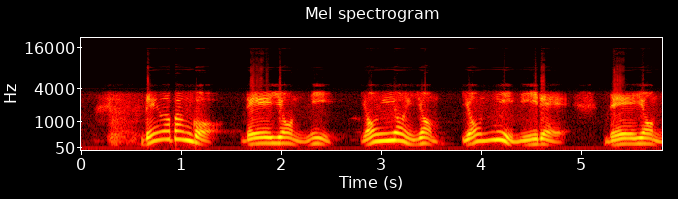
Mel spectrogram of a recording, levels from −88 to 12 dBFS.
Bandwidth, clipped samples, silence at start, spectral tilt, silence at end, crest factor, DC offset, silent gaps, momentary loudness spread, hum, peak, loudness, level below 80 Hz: 8.8 kHz; under 0.1%; 0.15 s; -7 dB/octave; 0 s; 14 dB; under 0.1%; none; 15 LU; none; -8 dBFS; -21 LUFS; -64 dBFS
